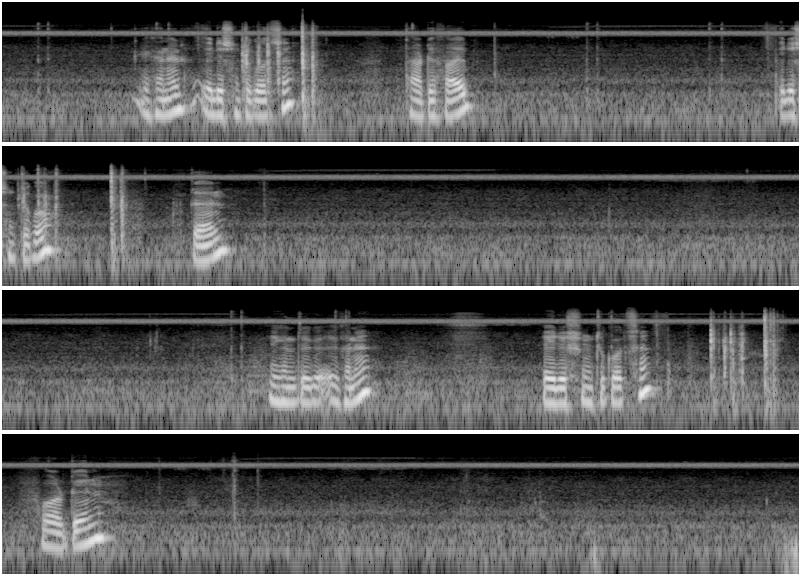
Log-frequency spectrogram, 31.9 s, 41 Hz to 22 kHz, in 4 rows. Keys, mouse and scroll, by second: 2.4 typing, 3.0 Return, 8.1 typing, 9.1 Return, 23.0 typing, 23.6 Return, 25.5-25.8 scroll down 1.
